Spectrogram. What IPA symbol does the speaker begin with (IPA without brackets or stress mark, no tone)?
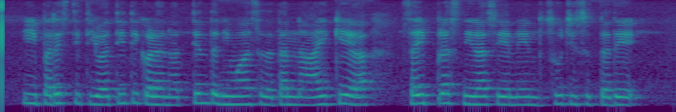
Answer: iː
